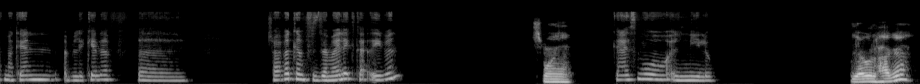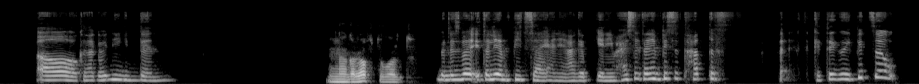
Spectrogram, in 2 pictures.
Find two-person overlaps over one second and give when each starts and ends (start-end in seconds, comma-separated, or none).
none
